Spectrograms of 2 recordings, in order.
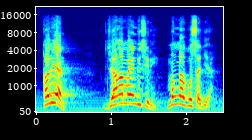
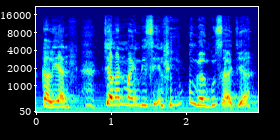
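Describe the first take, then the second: First: The line is said in an angry tone. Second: The line is said in a sad tone. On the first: The speaker calls it right. "harus terlihat dengan nada marah" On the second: The speaker calls it wrong. "Apakah dengan sedih"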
